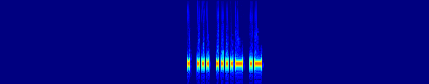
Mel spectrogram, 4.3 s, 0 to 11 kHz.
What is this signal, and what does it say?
Morse code, heard as a keyed tone, about 51 wpm, 700 Hz. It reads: ES4A
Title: DXCC-100 Call Signs - 4 Characters - 50wpm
